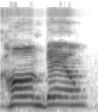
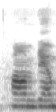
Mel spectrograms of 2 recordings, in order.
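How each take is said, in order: First: It is said in a heated, agitated tone. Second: It is said in a calm, even tone. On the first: "oh, I'm getting hyper" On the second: "if you say it in a calm tone"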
